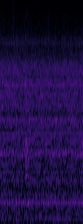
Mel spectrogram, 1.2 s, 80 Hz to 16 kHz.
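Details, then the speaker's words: Oupes 1800 power station cooling fans during DC discharge test from 100%, just under 10 A at 11.7 V, kicked on surprisingly quickly: steady even airy hiss with faint hum, no rattle, about 52 dB; normal, not intrusive. "a nice, quiet, white noise sound. So not terribly intrusive. I'm just a little bit surprised that it kicked on quite so quickly."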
